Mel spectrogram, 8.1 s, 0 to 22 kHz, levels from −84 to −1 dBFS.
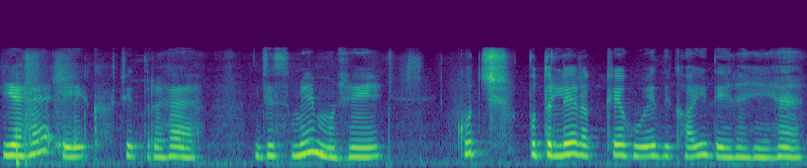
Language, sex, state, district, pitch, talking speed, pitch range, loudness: Hindi, female, Uttar Pradesh, Saharanpur, 205 Hz, 105 wpm, 190-225 Hz, -20 LUFS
